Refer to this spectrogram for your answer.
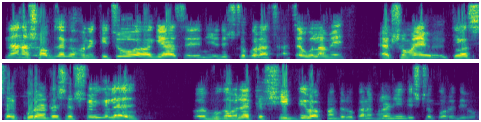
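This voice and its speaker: A man's voice: high voice, quick pace, no echo. A man teaching a live online spoken English class, reading verb forms aloud in repeated drills. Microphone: computer or phone mic on a video call. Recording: dull dry online call audio.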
